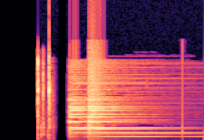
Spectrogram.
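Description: Two quick mouse-click sound effects, then a bell chime sound effect that rings out and slowly fades, with a faint click near the end: the sounds of an animated subscribe button and notification bell.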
